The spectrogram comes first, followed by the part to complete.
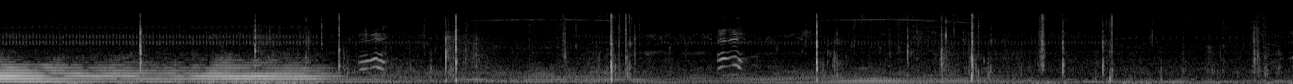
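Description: Sharp single smacks of a softball into a leather glove every second or two, with a bird chirping a few times. A steady low drone fills the first three seconds or so, then stops.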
